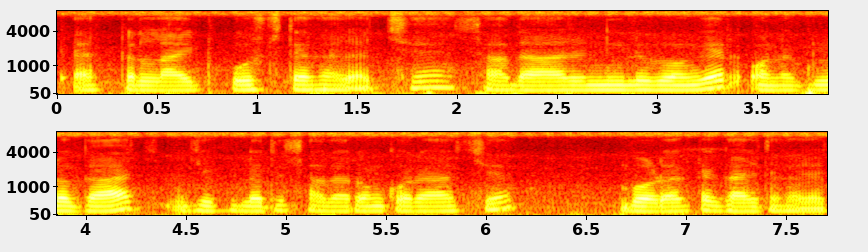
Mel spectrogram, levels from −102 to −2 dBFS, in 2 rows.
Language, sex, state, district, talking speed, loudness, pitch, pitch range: Bengali, male, West Bengal, Paschim Medinipur, 165 wpm, -17 LUFS, 125 Hz, 120-130 Hz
